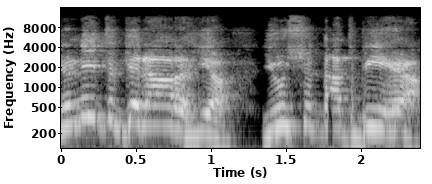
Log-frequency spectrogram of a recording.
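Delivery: angry, high, threatening shouted yell. Voicing a guard threatening a player to leave: yelling threateningly. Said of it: "What are you yelling at me?".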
